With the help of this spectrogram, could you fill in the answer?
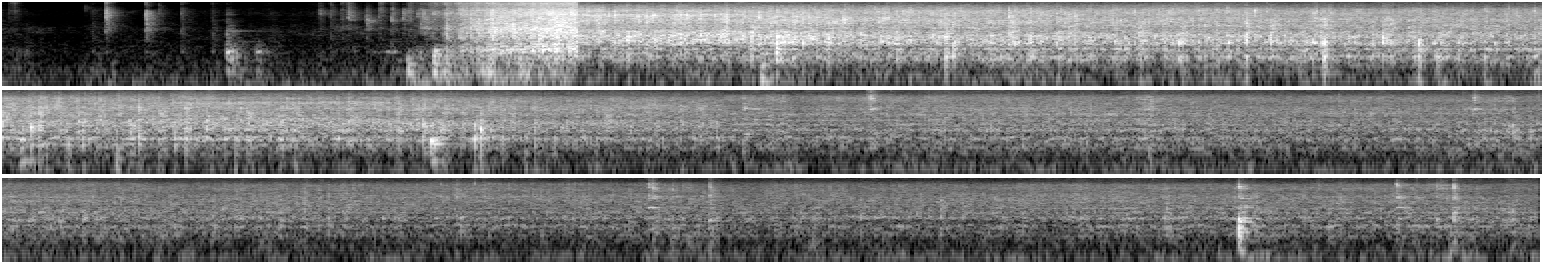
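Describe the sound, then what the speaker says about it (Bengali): Washed vegetables for a cabbage chochchori hit hot oil tempered with two dried red chillies and cumin, setting off a sudden loud sizzle that settles into steady, gradually softening frying with occasional stirring clinks. "ফোড়নের জন্য নিয়েছি দুটো শুকনো লঙ্কা আর জিরে ধুয়ে নেওয়া সবজিগুলো দিয়ে দেবো"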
